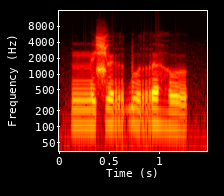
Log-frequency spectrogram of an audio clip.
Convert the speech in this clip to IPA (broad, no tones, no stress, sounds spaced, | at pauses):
nː ɪ ɕ ø r ɓ u r ə ɦ ʊ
